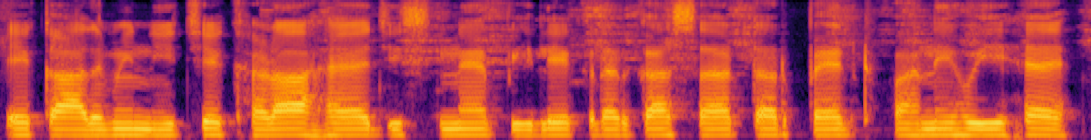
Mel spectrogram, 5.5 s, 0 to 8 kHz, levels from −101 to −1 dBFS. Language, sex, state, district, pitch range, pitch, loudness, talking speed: Hindi, male, Jharkhand, Ranchi, 125-130 Hz, 130 Hz, -17 LUFS, 165 wpm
